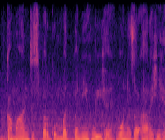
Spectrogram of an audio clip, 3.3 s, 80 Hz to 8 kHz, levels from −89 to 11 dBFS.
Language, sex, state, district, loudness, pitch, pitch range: Hindi, male, Maharashtra, Nagpur, -26 LUFS, 160 Hz, 155-165 Hz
